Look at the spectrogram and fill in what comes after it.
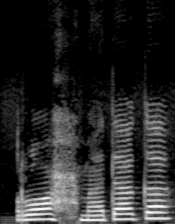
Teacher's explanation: کو ایک الف کے برابر کھینچیں گے، جیسے وَنَرْجُو رَحْمَتَكَ، رحمتک، را پہ زبر ہے، اس کو موٹا ادا کریں گے ہا حلق کے درمیان سے ، اور کاف جو ہے اس کو کھینچیں گے نہیں، جہاں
